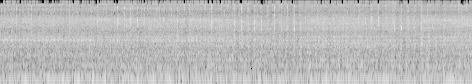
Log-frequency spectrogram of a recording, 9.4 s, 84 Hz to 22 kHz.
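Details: 2007 BMW M6 manual, S85 V10, warm idle after sitting months on old oil, oil since changed: fast light metallic tick about three per second, barely heard cold, very apparent warm; engine ticking, source unknown.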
